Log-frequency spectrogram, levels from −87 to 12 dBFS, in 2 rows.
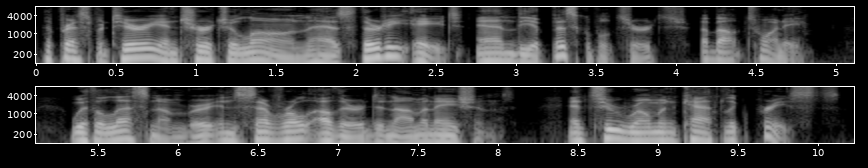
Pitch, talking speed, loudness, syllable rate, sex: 105 Hz, 150 wpm, -20 LUFS, 5.3 syllables/s, male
